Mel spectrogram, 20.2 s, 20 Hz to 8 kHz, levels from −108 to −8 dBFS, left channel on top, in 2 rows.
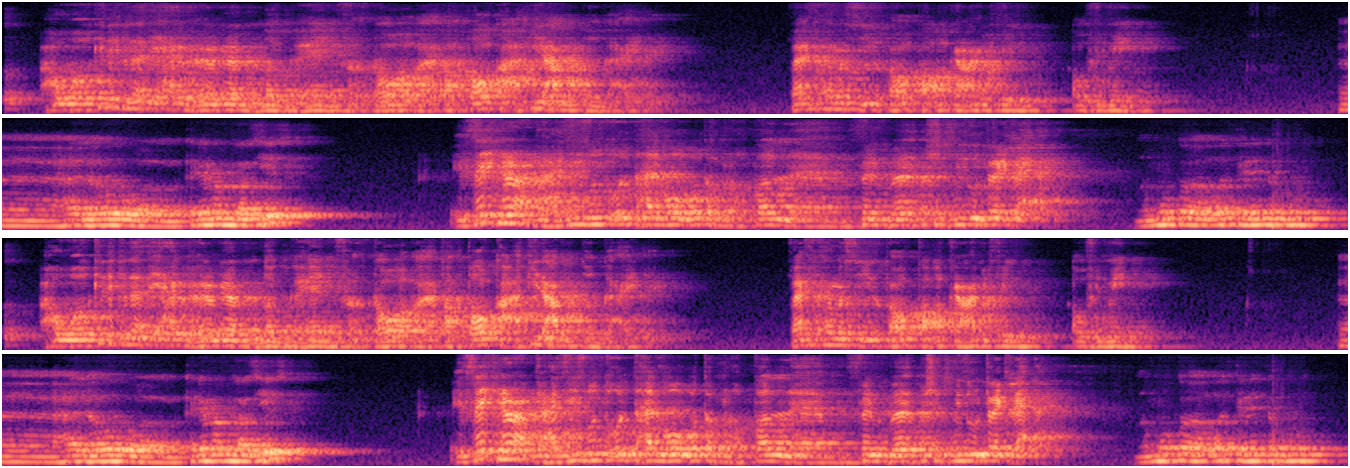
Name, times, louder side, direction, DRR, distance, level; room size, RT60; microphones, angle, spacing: voice 1, 0.3-4.9 5.9-7.7 8.0-8.5 13.4-17.9, right 2 dB, 90° right, 5 dB, 6.9 m, -26 dB
voice 2, 10.0-12.2 18.6-19.9, equal, 35° right, 2 dB, 7.5 m, -23 dB
27.5 x 23.5 x 7.9 m, 0.82 s
head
